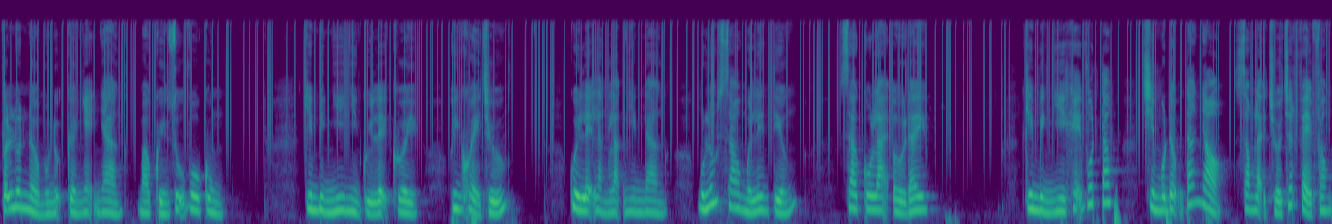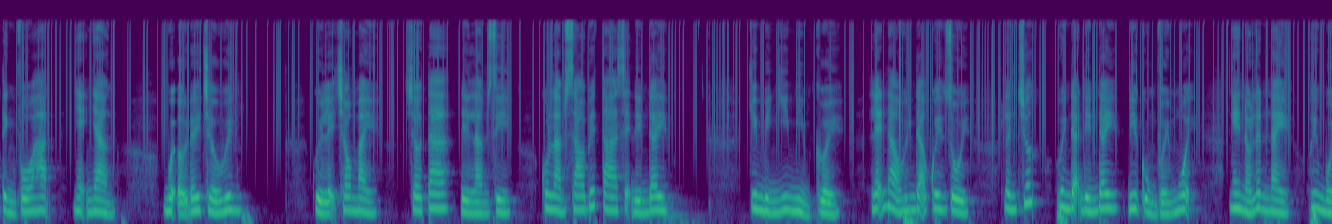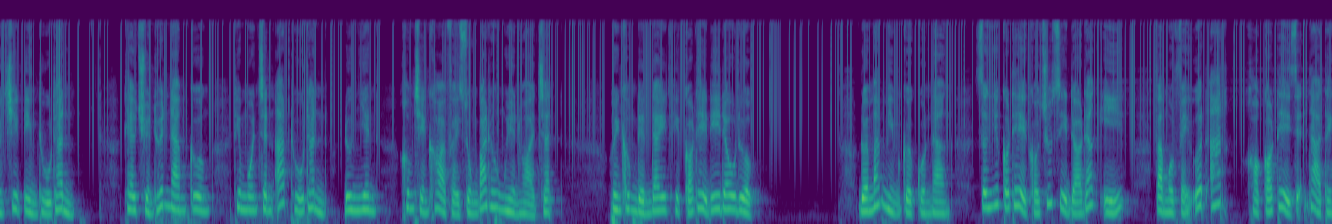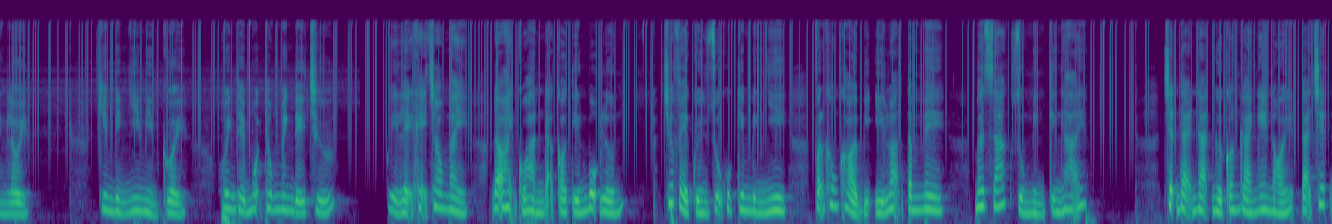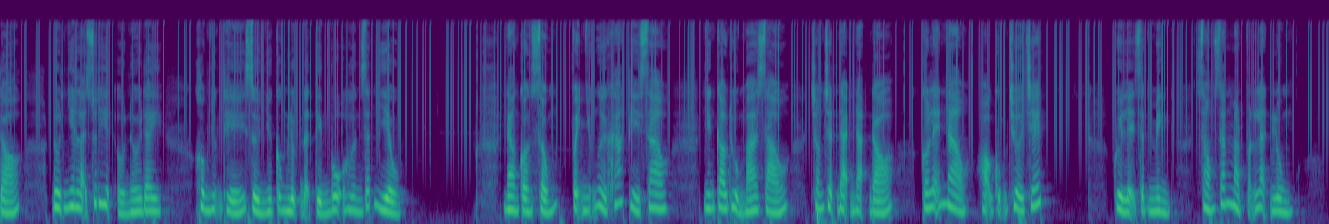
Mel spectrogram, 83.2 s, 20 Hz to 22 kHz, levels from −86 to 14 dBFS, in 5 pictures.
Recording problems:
crackle, like an old record; noticeable; 20 dB below the speech

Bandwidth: 15 kHz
